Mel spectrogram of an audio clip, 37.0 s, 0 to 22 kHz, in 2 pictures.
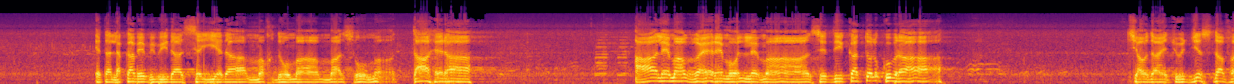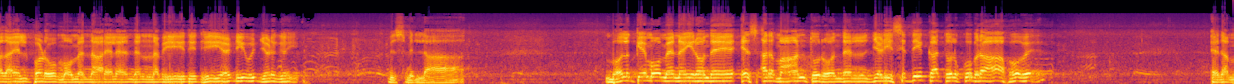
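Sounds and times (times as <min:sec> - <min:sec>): man chanting into a microphone: 0:01.4 - 0:07.4, 0:09.5 - 0:14.5, 0:16.9 - 0:23.2, 0:24.4 - 0:25.6, 0:27.6 - 0:34.4, 0:36.7 - 0:37.0.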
